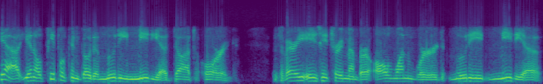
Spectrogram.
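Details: Adult man speaking; normal voice.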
